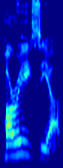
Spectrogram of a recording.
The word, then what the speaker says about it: parrhesia: All right, so this word confidence in verse 35, this word here, parrhesia, I think is how it's pronounced, P-A-R-R-H-E-S-I-A, parrhesia, I believe it is.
